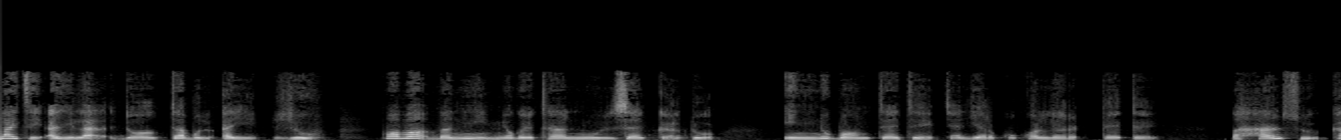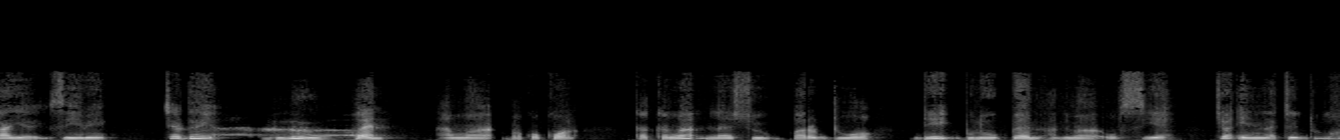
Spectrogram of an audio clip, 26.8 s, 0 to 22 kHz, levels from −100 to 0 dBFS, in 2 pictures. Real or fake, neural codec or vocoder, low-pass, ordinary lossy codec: fake; codec, 16 kHz in and 24 kHz out, 0.9 kbps, LongCat-Audio-Codec, fine tuned four codebook decoder; 10.8 kHz; MP3, 48 kbps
